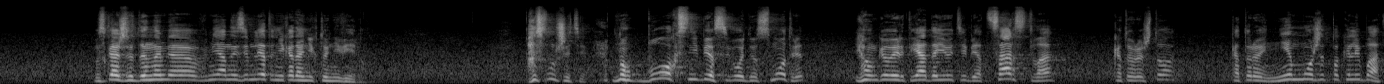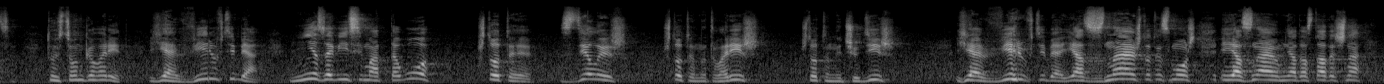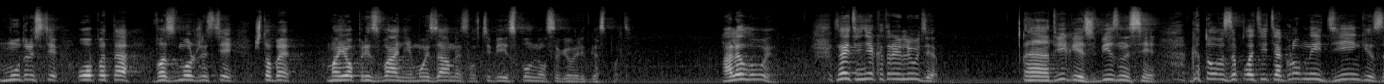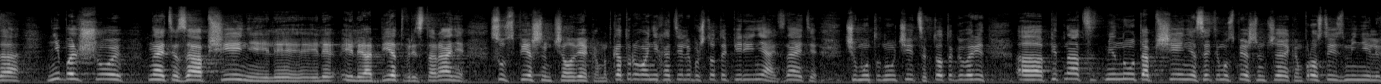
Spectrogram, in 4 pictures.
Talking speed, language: 135 wpm, Russian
